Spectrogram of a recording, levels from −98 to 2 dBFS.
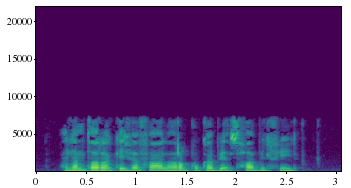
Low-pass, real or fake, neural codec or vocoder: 7.2 kHz; real; none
